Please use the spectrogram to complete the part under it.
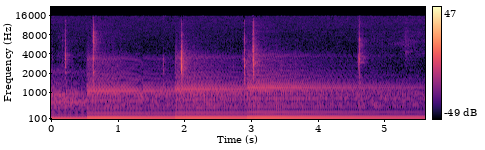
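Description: Buttons click softly on a drum machine.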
